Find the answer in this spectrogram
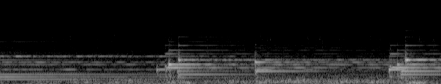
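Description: Slow solo piano waltz, sustained chords ringing and fading, with new chords struck a little under two seconds in, again a second later, and near the end. Underneath is a steady sound of falling rain.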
